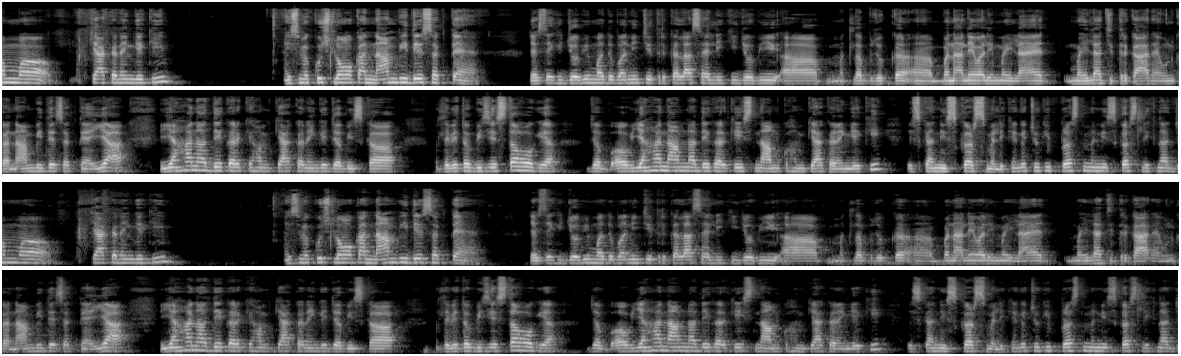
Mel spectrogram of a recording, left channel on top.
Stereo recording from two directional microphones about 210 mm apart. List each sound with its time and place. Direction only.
0.0 s speech: 45° left (ahead or behind)
2.8 s speech: 40° left (ahead or behind)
